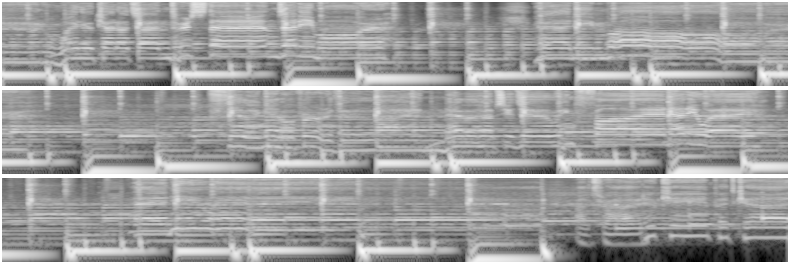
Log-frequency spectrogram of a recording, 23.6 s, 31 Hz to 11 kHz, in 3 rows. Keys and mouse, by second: 0.7 ctrl+middle click, 1.6 middle click, 2.8 ctrl+middle click, 3.3 Tab, 3.9 middle click, 4.5 middle click, 4.9 click, 5.5 l, 8.1 middle click, 9.2 click, 10.4 middle click, 11.2 click, 12.0 click, 21.2 click, 21.8 middle click.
